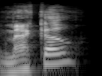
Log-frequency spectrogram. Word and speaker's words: Meco: Did I pronounce it right? Mecco?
